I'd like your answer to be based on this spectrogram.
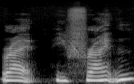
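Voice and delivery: ordinary talk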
